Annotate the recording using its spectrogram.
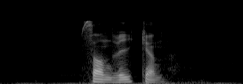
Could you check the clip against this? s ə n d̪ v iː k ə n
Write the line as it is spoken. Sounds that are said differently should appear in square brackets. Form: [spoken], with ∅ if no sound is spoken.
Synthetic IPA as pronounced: s [a] n d̪ v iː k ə n

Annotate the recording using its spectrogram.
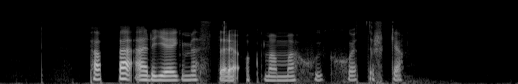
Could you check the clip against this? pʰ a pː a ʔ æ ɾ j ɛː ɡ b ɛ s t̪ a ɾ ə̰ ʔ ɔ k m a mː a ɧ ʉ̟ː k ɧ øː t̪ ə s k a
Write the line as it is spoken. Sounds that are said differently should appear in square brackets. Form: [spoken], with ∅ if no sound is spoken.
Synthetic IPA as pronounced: pʰ a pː a ʔ æ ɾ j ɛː ɡ [m] ɛ s t̪ a ɾ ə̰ ʔ ɔ k m a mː a ɧ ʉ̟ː k ɧ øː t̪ ə [ʂ] k a

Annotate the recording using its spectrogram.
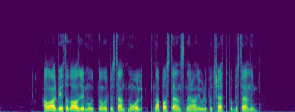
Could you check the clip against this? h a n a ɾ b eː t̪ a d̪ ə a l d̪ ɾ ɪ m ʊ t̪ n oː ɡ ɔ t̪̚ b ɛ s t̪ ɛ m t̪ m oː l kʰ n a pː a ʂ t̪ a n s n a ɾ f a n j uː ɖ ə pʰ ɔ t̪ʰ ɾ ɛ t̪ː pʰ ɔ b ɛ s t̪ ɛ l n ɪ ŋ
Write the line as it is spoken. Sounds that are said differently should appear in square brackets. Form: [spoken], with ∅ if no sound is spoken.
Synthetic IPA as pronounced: h a n a ɾ b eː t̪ a d̪ ə a l d̪ ɾ ɪ m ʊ t̪ n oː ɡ ɔ t̪̚ b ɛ s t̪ ɛ m t̪ m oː l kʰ n a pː a [s] t̪ [ɛ] n s n [æ] ɾ [h] a n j uː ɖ ə pʰ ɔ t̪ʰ ɾ ɛ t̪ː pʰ ɔ b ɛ s t̪ ɛ l n ɪ ŋ

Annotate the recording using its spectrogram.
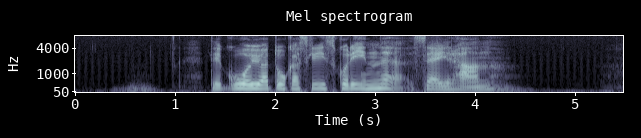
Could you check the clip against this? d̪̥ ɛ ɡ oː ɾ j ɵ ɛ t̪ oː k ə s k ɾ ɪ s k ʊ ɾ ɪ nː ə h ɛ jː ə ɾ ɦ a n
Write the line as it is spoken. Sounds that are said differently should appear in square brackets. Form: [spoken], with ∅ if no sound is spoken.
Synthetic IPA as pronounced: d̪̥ ɛ ɡ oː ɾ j ɵ [a] t̪ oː k [a] s k ɾ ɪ s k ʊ ɾ ɪ nː ə [s] ɛ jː ə ɾ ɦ a n

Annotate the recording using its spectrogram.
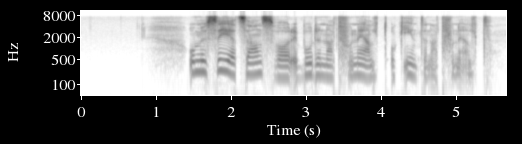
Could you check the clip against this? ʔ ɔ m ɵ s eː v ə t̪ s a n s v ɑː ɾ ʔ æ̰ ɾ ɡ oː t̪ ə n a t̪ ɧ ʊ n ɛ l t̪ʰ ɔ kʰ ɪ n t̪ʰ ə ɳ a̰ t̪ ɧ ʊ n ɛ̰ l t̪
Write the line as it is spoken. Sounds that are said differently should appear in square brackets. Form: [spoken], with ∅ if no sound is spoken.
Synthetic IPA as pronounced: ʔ ɔ m ɵ s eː [∅] ə t̪ s a n s v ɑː ɾ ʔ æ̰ ɾ [b] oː [d̪] ə n a t̪ ɧ ʊ n ɛ l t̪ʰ ɔ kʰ ɪ n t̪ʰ ə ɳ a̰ t̪ ɧ ʊ n ɛ̰ l t̪

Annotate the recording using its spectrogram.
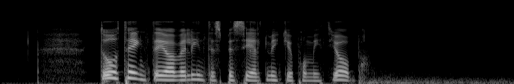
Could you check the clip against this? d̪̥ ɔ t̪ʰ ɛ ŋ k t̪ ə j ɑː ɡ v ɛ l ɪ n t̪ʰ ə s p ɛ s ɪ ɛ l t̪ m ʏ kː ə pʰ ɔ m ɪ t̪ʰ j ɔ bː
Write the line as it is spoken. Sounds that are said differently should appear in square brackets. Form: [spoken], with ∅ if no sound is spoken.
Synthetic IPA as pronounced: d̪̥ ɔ t̪ʰ ɛ ŋ k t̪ ə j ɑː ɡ v ɛ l ɪ n [t̪] ə s p ɛ s ɪ ɛ l t̪ m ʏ kː ə pʰ ɔ m ɪ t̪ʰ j ɔ bː

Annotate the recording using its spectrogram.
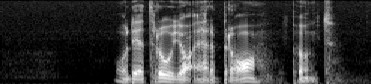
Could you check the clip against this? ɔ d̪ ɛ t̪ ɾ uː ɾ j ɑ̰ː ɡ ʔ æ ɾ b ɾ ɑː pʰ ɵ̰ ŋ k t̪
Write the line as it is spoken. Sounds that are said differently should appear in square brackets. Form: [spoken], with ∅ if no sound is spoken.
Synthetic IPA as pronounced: ɔ d̪ ɛ [t̪ʰ] ɾ uː ɾ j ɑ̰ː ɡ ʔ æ ɾ b ɾ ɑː pʰ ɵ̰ ŋ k t̪

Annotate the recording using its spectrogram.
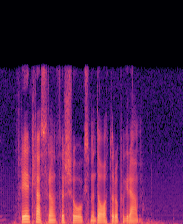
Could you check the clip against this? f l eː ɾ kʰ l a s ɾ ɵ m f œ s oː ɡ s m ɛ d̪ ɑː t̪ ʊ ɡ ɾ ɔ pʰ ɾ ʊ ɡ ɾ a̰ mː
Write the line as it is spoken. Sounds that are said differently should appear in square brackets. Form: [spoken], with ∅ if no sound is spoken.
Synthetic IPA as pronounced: f l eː ɾ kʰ l a s ɾ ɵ m f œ [ʂ] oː ɡ s m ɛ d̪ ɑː t̪ ʊ [∅] ɾ ɔ pʰ ɾ ʊ ɡ ɾ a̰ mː

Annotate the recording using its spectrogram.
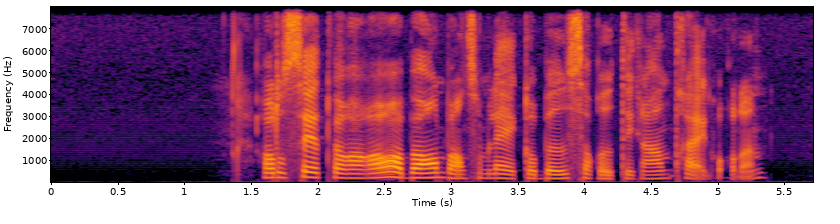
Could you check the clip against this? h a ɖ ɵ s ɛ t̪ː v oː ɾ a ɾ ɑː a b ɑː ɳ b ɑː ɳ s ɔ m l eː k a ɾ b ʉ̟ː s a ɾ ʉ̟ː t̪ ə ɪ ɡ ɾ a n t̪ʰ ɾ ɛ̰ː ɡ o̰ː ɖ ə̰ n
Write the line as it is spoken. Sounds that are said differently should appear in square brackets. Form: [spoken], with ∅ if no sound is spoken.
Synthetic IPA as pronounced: h a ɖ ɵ s ɛ t̪ː v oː ɾ a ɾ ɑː a b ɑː ɳ b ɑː ɳ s ɔ m l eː k [ə] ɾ b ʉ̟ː s a ɾ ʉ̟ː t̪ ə ɪ ɡ ɾ a n t̪ʰ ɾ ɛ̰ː ɡ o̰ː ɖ ə̰ n

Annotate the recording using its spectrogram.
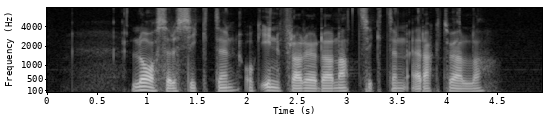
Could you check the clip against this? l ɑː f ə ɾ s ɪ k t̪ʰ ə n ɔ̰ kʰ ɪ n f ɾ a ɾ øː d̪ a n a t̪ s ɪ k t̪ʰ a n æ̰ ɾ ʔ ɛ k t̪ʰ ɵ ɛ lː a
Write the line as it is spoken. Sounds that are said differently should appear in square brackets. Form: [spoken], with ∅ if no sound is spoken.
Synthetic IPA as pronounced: l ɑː [s] ə ɾ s ɪ k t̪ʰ ə n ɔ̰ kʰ ɪ n f ɾ a ɾ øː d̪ a n a t̪ s ɪ k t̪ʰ [ə] n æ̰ ɾ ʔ [a] k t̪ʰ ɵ ɛ lː a

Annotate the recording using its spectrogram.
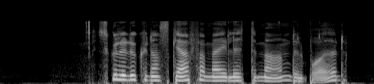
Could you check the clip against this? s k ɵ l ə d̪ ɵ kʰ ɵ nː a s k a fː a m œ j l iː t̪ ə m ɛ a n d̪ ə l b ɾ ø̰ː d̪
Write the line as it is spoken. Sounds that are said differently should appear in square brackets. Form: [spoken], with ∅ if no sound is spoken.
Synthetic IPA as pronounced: s k ɵ [lː] ə d̪ ɵ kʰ ɵ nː a s k a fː a m [ɛ] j l iː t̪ ə m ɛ a n d̪ ə l b ɾ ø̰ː d̪

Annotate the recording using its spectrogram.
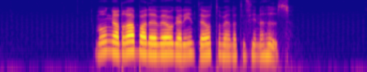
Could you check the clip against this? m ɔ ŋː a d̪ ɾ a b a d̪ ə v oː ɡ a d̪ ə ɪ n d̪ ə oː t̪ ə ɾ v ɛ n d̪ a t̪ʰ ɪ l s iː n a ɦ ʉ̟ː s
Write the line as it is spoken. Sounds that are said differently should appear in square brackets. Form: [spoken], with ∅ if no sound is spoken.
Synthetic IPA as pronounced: m ɔ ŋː a d̪ ɾ a b a d̪ ə v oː ɡ a d̪ ə ɪ n [t̪] ə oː t̪ ə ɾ v ɛ n d̪ a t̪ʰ ɪ l s iː n a ɦ ʉ̟ː s

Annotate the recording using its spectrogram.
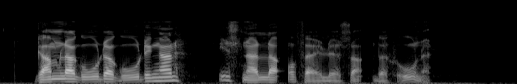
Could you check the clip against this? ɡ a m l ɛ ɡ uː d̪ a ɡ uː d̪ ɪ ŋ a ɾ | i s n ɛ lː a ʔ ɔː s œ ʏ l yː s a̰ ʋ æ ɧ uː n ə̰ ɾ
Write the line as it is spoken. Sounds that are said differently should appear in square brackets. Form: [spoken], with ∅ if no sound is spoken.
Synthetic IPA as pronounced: ɡ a m l [a] ɡ uː d̪ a ɡ uː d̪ ɪ ŋ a ɾ | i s n ɛ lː a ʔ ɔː [f] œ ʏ l [øː] s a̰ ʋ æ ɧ uː n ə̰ ɾ

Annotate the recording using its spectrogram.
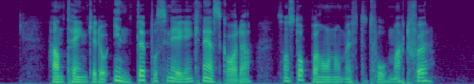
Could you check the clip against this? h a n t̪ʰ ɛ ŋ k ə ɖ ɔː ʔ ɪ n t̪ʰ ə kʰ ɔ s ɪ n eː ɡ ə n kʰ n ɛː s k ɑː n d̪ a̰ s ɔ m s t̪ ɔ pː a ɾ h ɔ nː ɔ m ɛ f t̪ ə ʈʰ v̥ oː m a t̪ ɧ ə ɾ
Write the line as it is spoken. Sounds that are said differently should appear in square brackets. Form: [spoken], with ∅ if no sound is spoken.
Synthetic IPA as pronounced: h a n t̪ʰ ɛ ŋ k ə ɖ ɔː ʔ ɪ n [t̪] ə [pʰ] ɔ s ɪ n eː ɡ ə n kʰ n ɛː s k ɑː [∅] d̪ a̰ s ɔ m s t̪ ɔ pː a ɾ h ɔ nː ɔ m ɛ f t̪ ə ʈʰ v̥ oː m a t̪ ɧ ə ɾ

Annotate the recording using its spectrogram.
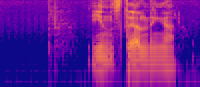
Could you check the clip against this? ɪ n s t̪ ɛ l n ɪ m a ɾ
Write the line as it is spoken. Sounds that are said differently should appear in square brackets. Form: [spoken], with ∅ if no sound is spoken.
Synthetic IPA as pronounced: ɪ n s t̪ ɛ l n ɪ [ŋ] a ɾ

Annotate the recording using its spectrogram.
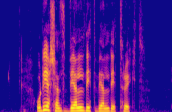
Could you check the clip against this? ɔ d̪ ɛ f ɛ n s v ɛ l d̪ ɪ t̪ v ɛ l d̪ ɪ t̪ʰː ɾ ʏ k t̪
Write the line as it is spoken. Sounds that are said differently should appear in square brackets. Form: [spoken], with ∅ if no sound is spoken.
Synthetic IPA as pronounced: ɔ d̪ ɛ [ɕ] ɛ n s v ɛ l d̪ ɪ t̪ v ɛ l d̪ ɪ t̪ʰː ɾ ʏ k t̪

